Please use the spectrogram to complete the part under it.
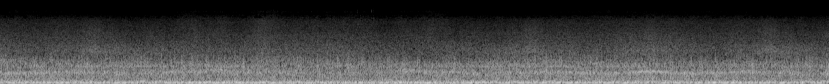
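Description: A spacecraft's engines rumble low and steadily.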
